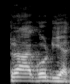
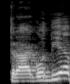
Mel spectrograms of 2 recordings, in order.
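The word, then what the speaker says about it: tragoidia: শব্দটি এসেছে গ্রিক শব্দ ট্রাগোডিয়া থেকে যার অর্থ সাকসঙ্গী গ্রিকরা ট ও ড উচ্চারণ করে না তাদের উচ্চারণ ত যাই হোক এই ট্রাগোদিয়া বা ট্রাগোডিয়া থেকে কিভাবে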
